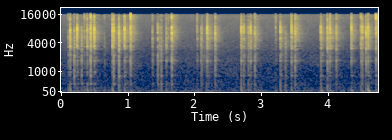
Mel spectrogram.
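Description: Long nails tap on the lid and body of a small, round, polished wooden pot with a knobbed lid, which is hollow. The taps come in quick, clustered bursts of crisp, bright clicks that stop almost instantly, with quiet pauses between the bursts.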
